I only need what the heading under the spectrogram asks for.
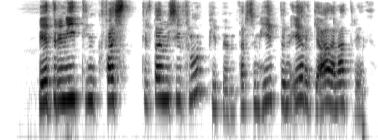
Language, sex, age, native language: Icelandic, female, 30-39, Icelandic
